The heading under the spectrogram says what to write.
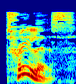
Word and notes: treeless: British English

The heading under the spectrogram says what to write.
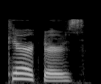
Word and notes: characters: British English

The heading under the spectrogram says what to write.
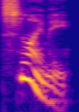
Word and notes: slimy: British English

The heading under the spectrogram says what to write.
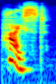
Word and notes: heist: British English

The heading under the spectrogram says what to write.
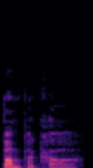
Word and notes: bumper car: British English

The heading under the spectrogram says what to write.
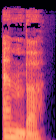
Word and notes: ember: British English

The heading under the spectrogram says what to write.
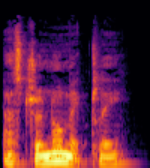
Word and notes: astronomically: British English

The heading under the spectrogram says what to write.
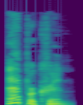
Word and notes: apocrine: British English

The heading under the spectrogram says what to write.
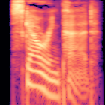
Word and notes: scouring pad: British English

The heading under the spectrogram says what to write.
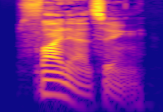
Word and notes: financing: British English

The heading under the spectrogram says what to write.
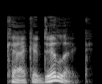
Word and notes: cacodylic: British English

